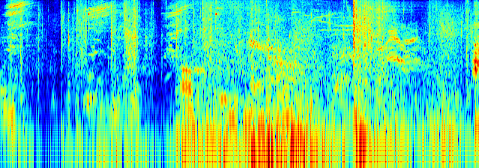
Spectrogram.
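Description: Magical blasts whoosh and crackle in a fight.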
